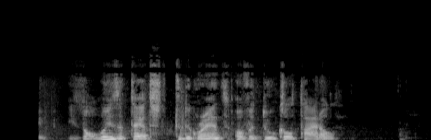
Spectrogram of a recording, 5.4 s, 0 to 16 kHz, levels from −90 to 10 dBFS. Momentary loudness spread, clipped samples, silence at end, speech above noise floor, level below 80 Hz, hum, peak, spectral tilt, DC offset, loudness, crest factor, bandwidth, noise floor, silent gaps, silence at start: 9 LU; under 0.1%; 1.2 s; 60 dB; -62 dBFS; none; -4 dBFS; -6 dB/octave; under 0.1%; -21 LUFS; 20 dB; 9 kHz; -80 dBFS; none; 0.5 s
